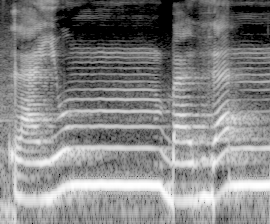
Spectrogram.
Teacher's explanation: Jadi bacanya jangan layun, layum, langsung ke mim ya. Setiap ada nun sukun yang kedepannya ada huruf ba, maka nunnya gantikan ke suara mim teman-teman. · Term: iklab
